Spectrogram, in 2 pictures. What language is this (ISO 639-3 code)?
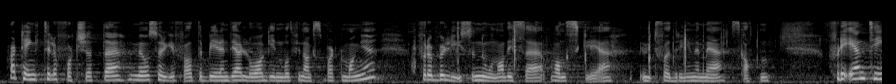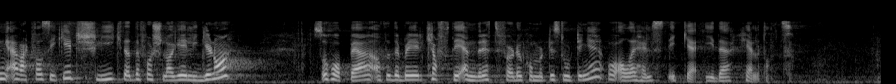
nor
